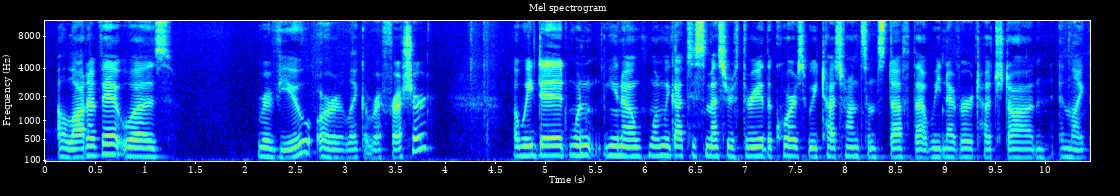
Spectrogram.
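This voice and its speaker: A young woman from New York, a guest in a casual interview, talking about herself in a chatty, wry way with many fillers. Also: sits low. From New York, USA. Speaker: guest, Marine Spanish linguist.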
